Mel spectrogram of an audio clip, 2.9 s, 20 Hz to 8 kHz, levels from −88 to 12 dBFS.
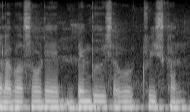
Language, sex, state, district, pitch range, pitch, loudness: Nagamese, male, Nagaland, Kohima, 110-115 Hz, 110 Hz, -15 LUFS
